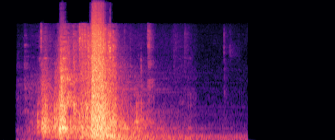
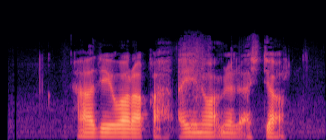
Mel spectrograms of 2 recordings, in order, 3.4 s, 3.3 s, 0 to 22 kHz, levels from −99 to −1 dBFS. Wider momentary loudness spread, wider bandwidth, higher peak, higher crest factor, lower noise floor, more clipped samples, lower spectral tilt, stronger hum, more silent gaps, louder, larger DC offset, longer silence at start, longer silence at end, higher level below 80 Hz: first, 19 LU vs 9 LU; first, over 20 kHz vs 7.6 kHz; first, 0 dBFS vs -4 dBFS; second, 14 dB vs 22 dB; first, under -90 dBFS vs -57 dBFS; first, 0.7% vs under 0.1%; second, -3.5 dB/octave vs -7.5 dB/octave; neither; neither; first, -9 LUFS vs -25 LUFS; neither; second, 0.35 s vs 0.75 s; first, 1.8 s vs 0.4 s; first, -32 dBFS vs -64 dBFS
